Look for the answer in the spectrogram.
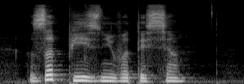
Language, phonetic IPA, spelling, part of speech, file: Ukrainian, [zɐˈpʲizʲnʲʊʋɐtesʲɐ], запізнюватися, verb, Uk-запізнюватися.ogg
- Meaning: to be late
